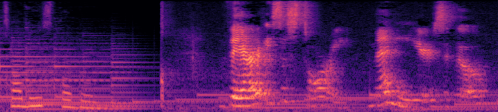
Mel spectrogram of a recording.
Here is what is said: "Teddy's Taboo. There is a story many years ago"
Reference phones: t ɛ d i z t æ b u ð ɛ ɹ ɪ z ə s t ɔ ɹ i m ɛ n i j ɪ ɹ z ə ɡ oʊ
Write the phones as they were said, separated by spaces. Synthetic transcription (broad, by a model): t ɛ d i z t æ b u ð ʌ ɹ ɪ z ə s t ɔ ɹ i m ɛ n i j ɪ ɹ z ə ɡ oʊ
